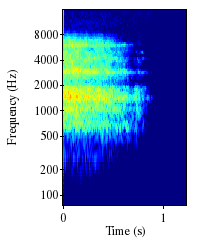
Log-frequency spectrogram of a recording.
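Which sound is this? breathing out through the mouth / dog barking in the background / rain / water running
breathing out through the mouth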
